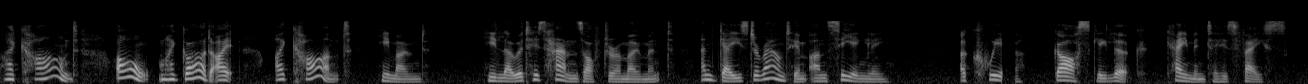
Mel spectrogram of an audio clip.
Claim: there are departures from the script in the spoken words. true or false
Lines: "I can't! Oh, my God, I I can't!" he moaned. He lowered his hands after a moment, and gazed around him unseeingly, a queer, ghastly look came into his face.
false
